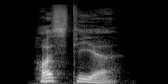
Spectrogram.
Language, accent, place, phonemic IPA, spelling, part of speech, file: German, Germany, Berlin, /ˈhɔsti̯ə/, Hostie, noun, De-Hostie.ogg
- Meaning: host (consecrated wafer)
